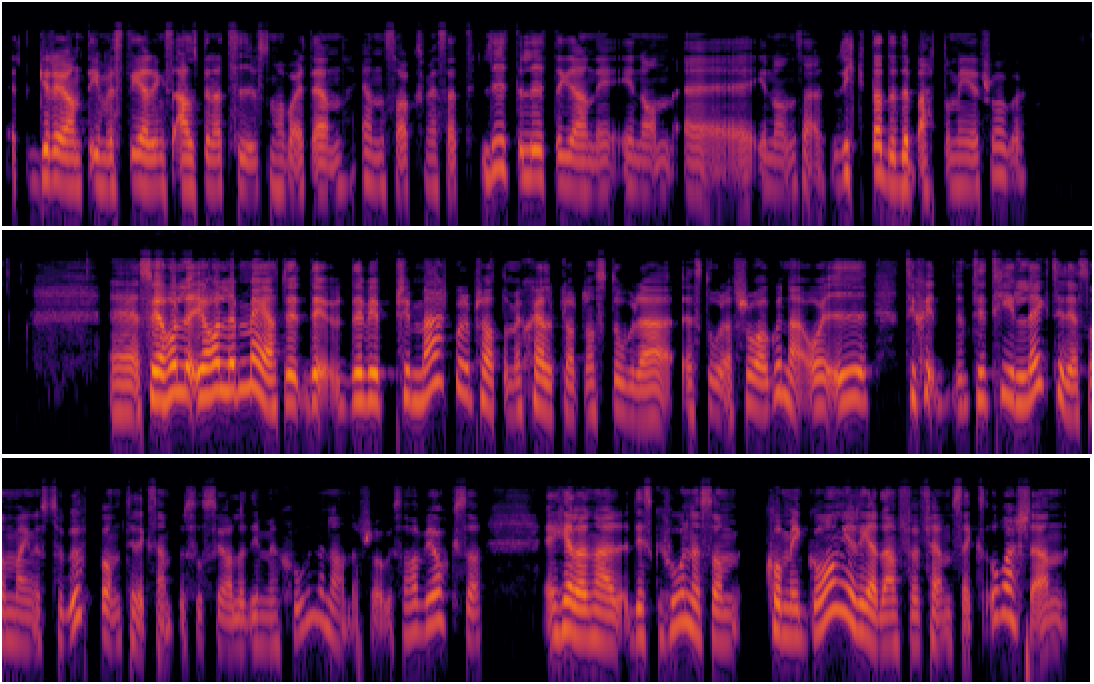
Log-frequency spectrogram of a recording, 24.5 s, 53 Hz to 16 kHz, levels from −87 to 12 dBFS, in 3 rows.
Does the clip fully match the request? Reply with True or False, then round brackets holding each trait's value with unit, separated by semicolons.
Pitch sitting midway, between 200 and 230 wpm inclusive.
True (175 Hz; 205 wpm)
